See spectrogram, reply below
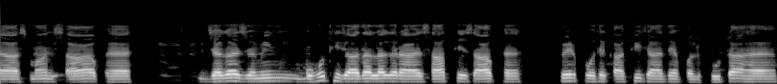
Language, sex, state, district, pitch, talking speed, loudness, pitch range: Hindi, male, Bihar, Jahanabad, 140 Hz, 155 wpm, -16 LUFS, 130-145 Hz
